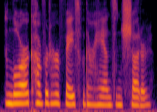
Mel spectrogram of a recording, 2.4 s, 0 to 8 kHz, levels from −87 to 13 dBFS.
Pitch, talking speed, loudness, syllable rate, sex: 225 Hz, 255 wpm, -16 LUFS, 6.9 syllables/s, female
